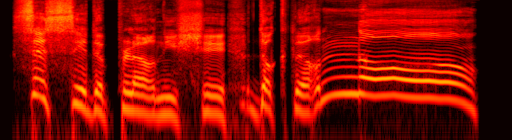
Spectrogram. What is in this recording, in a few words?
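Spy taunts, French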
